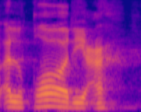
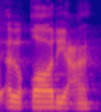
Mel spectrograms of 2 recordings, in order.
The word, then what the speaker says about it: القارعة: Make sure you pronounce this letter. Don't just say Al-Qari'ah. No. Al-Qari'ah.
